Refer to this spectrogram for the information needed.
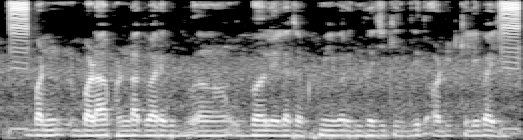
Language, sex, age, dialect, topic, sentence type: Marathi, male, 36-40, Varhadi, banking, statement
